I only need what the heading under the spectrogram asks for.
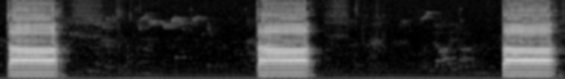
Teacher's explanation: زبان کی نوک جب اوپر سامنے والے دو دانتوں کی جڑ سے لگے تو اس سے تا ادا ہوگا۔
